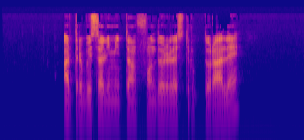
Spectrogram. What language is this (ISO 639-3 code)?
ron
